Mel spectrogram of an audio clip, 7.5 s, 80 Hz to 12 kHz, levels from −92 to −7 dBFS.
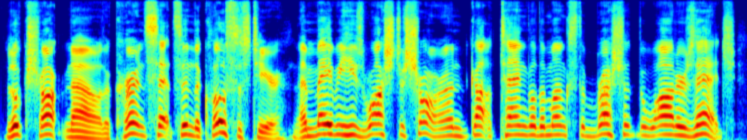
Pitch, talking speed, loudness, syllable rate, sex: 190 Hz, 200 wpm, -18 LUFS, 4.9 syllables/s, male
